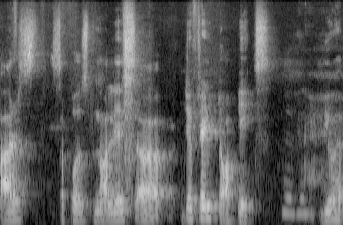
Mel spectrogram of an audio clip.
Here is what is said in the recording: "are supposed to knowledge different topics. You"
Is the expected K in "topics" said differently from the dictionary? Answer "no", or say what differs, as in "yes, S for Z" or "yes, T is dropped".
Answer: no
